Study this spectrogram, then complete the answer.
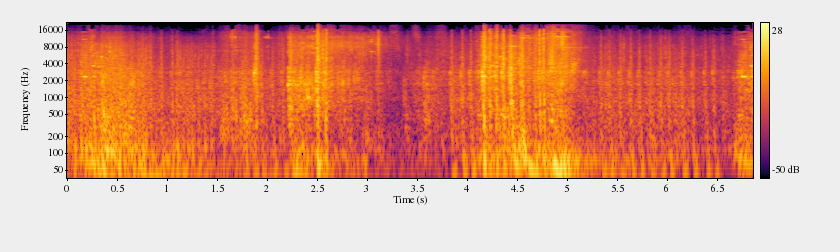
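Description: Gunfire in the Blood Strike shooter game, loud, close bursts of automatic fire with sharp cracks and booms, briefly easing in the middle before resuming heavily.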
